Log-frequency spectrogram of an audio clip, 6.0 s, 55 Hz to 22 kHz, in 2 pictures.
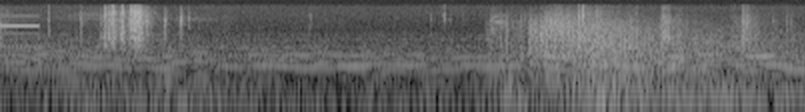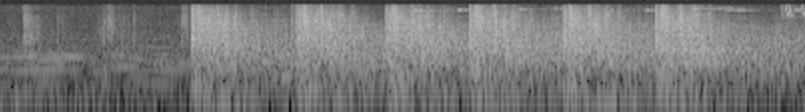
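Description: Dense, continuous gunfire in the Max Payne 3 multiplayer shooter, with sustained bursts of rapid shots that grow louder and heavier midway through, filling the whole stretch without pause.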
